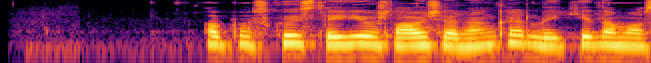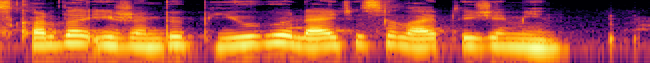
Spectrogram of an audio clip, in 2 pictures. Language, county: Lithuanian, Kaunas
